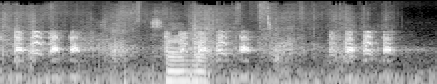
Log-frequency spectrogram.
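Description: A territorial goose honks repeatedly in an afternoon green space, loud and close, in rhythmic bursts with a brief harsh run of calls, while a voice briefly speaks over it.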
